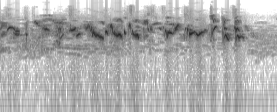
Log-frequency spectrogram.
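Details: Eurasian siskin, a wintering finch in Korea, giving dense high twittering: rapid overlapping chirps and short trills run almost continuously for three seconds, slurred notes rising and falling, with no other clear sounds.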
